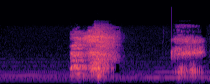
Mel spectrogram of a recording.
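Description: A woman's single short, sharp burst of breath about a second in, loud and noisy, with no voiced pitch.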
